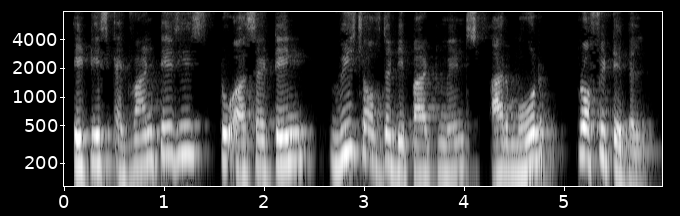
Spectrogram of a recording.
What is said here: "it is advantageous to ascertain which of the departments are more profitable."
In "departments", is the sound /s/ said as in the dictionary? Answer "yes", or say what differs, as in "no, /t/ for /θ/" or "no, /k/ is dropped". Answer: yes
